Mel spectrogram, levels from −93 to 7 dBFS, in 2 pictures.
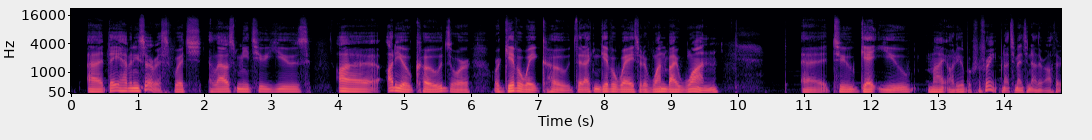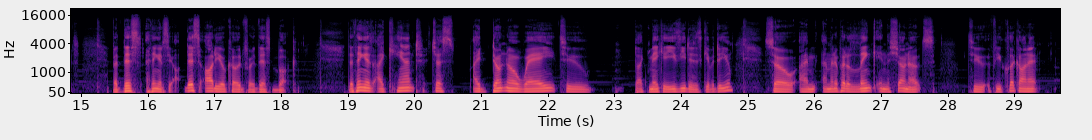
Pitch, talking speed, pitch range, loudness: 105 Hz, 190 wpm, 95-115 Hz, -31 LUFS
